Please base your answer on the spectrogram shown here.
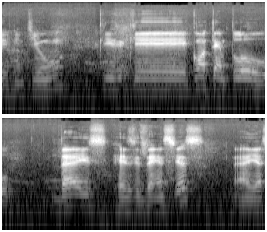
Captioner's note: steps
